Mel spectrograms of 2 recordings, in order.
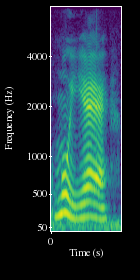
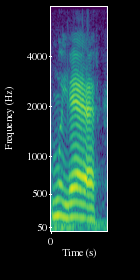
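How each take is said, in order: First: It is said with a rural regional pronunciation. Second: It is said with a standard pronunciation.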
